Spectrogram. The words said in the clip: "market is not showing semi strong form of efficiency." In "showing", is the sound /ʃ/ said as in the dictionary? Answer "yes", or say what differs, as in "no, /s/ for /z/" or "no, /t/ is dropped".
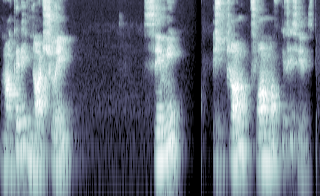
yes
